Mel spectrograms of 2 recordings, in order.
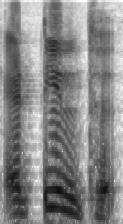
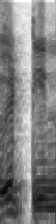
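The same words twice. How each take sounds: First: एटीन्थ, with th added after the n; correct reading. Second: एटीन, ending on n; wrong reading. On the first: Teacher correcting the date's ordinal, correct reading. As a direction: finish एटीन्थ on a th sound. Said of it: "इसको पढ़ेंगे एटीन्थ". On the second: Teacher showing what not to read, wrong reading. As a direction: say एटीन with no th at the end. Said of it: "इसको एटीन नहीं पढ़ेंगे". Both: Shown as a demonstration.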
